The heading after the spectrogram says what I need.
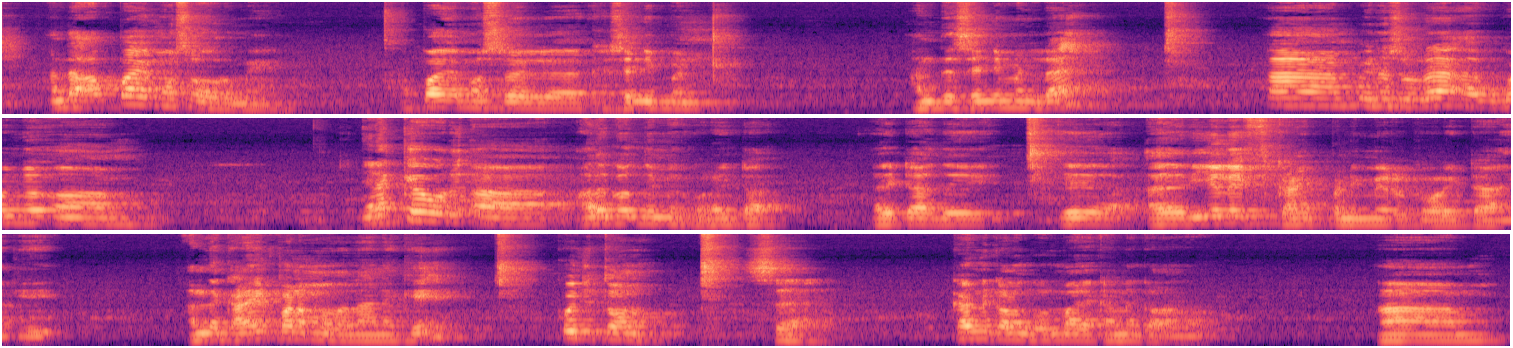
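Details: Adult Tamil-speaking man who identifies as a person who stammers, recorded as speaking practice for a stammering support group; stuttering.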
